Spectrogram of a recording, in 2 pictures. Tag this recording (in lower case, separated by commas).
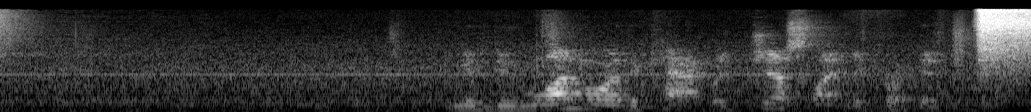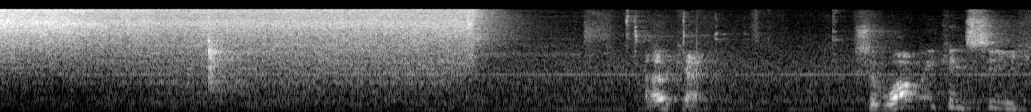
spray, speech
